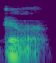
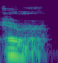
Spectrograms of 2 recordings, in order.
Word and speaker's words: error: Don't make an error when you're pronouncing the word error. Don't say error. Say error, okay?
